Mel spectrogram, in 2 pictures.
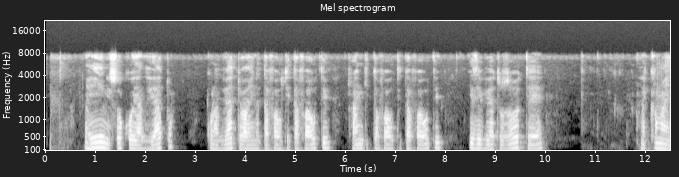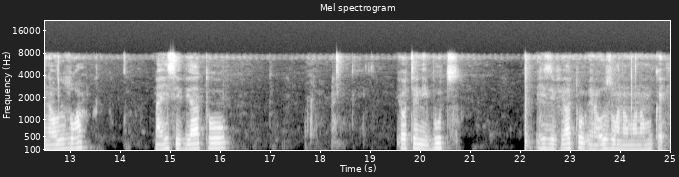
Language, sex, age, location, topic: Swahili, male, 18-24, Wajir, finance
